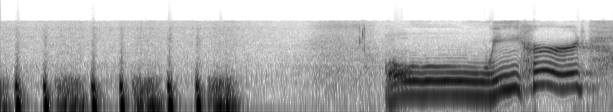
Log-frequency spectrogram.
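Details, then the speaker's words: Mitral stenosis murmur: crisp, closely spaced heart sounds (opening snap) with a low mid-diastolic rumble between beats. "it's a very complicated murmur because it's a diastolic mid diastolic murmur"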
